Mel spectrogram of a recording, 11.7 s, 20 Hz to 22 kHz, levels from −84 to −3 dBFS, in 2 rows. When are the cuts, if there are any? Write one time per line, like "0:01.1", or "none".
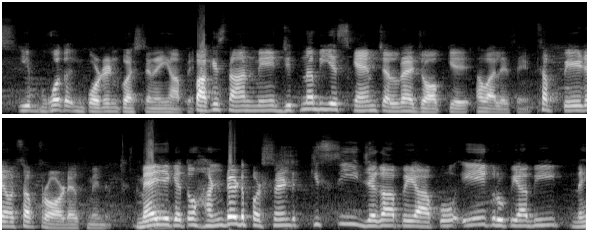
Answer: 0:01.9
0:05.3
0:07.0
